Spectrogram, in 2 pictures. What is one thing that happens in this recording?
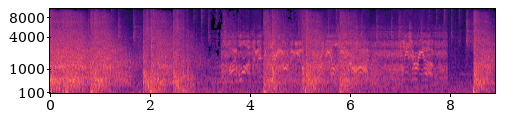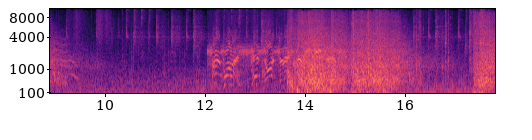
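Rifle shots crack in short bursts.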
